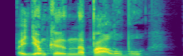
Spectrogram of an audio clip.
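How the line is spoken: Grumbling. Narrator (Russian): проворчал Флэниган

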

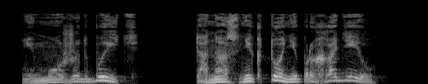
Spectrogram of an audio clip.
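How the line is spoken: Whispered. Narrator (Russian): прошептал

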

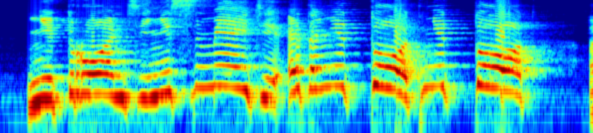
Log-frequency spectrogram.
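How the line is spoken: Terrified screaming. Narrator (Russian): обезумев от страха, кричала Динка

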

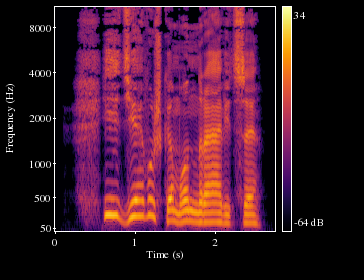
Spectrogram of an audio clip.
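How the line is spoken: Mock sigh. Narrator (Russian): притворно вздохнул Иолай

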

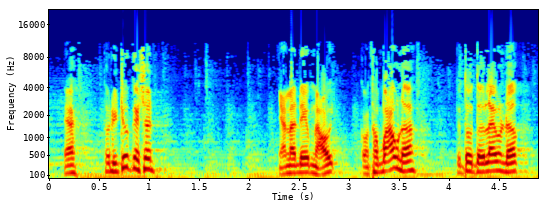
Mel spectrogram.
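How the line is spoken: Shouted. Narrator (Vietnamese): Tôi hét về phía thằng Sinh

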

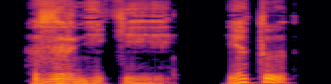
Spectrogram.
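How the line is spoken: Low undertone. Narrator (Russian): сказал вполголоса

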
